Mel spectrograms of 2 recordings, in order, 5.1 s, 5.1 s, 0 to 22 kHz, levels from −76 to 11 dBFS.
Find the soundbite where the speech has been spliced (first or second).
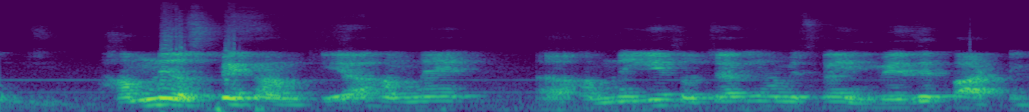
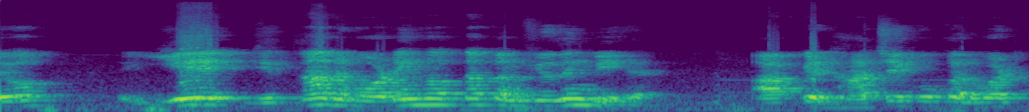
second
